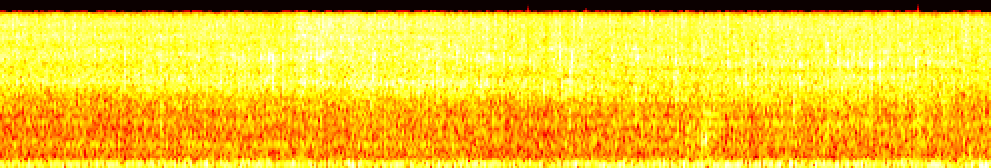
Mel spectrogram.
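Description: Chicken pieces sizzling steadily in hot oil in a wok, searing undisturbed, over a low steady hum.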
